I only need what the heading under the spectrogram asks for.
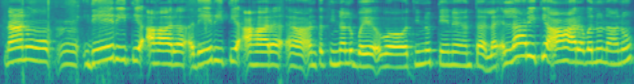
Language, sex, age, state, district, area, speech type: Kannada, female, 60+, Karnataka, Shimoga, rural, spontaneous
